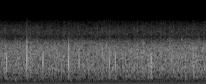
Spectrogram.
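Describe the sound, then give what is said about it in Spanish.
Crowd applause at a political rally, a steady wash of many hands clapping at moderate level, with a few sharper claps standing out. “Y quiero pedir un aplauso enorme para todos los gobernadores que nos acompañan.”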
